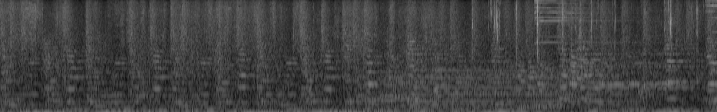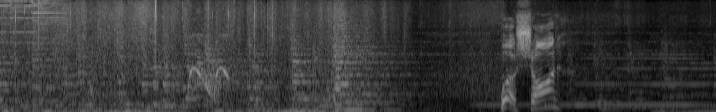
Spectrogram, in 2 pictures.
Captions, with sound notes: [POLICE SIREN WAILS] HELLO SHAUN.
